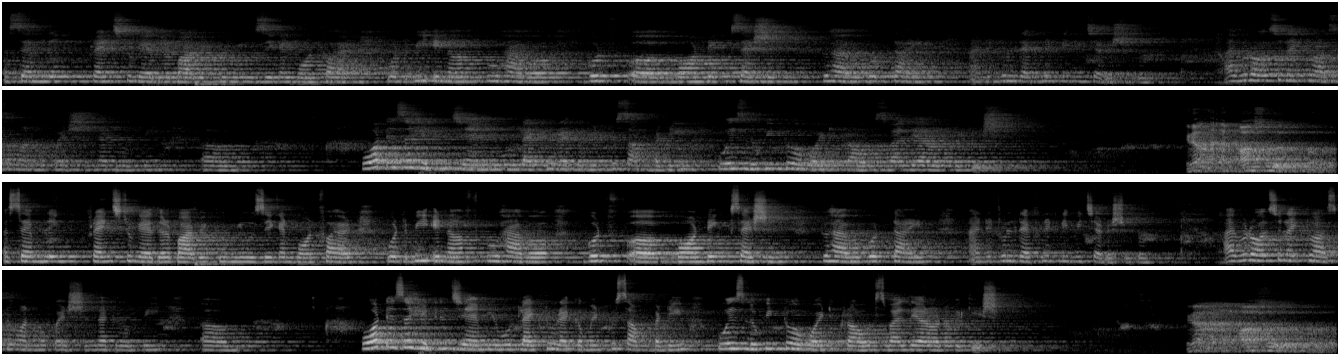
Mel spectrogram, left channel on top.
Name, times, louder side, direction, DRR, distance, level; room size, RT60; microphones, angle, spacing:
voice 1, 0.0-11.5 11.8-15.7 16.1-16.2 16.6-23.4 24.5-24.6, right 4 dB, 40° right, 6 dB, 0.3 m, -31 dB
voice 2, 24.0-24.4 25.2-26.5, left 1 dB, 60° left, -2 dB, 1.0 m, -34 dB
6.5 x 5.0 x 4.3 m, 2.5 s
head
